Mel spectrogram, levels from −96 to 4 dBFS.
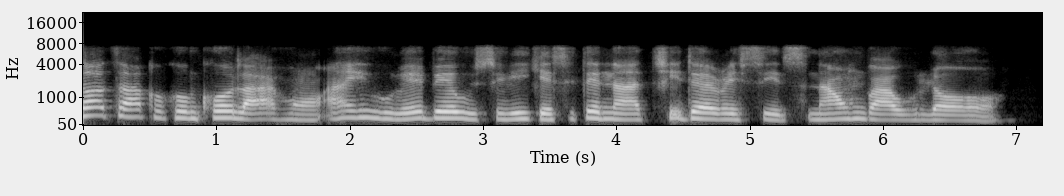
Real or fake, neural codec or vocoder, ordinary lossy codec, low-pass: fake; codec, 16 kHz, 0.8 kbps, ZipCodec; Opus, 24 kbps; 7.2 kHz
